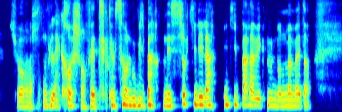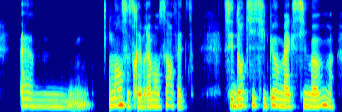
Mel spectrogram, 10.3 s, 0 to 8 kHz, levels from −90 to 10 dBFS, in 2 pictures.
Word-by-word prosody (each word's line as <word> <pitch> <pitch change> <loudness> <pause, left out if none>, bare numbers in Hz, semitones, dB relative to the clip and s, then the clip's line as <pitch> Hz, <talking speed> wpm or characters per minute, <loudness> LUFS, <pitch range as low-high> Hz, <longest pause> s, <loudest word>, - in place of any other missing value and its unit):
tu - - -10
vois. 155 -1 -1
On 150 +4 -6
on - - -3
l'accroche 170 +1 +1
en - - -3
fait, 160 +2 +3
comme 195 - +2
ça, 200 +6 +3
on - - +8
l'oublie 195 -1 +2
pas. 205 +3 +5
On 180 - -1
est 170 - +3
sûr 190 +7 +2
qu'il 230 -2 +1
est - - +9
là 200 0 +3
et 210 - +3
qu'il 215 0 -2
part 195 - +3
avec 185 -1 0
nous 190 - -1
le 180 - -5
lendemain 170 0 0
matin. 165 0 0 0.8
Hem, 180 -1 -5 1.1
non, 190 +3 +1
ce 195 -4 -2
serait 170 -1 +1
vraiment 165 +1 -2
ça, 185 +4 -6
en - - -8
fait. 155 -3 -10 0.6
C'est 185 - -2
d'anticiper 190 +2 -2
au 185 - -2
maximum 165 +2 -1
180 Hz, 220 wpm, -22 LUFS, 165-195 Hz, 1.1 s, est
